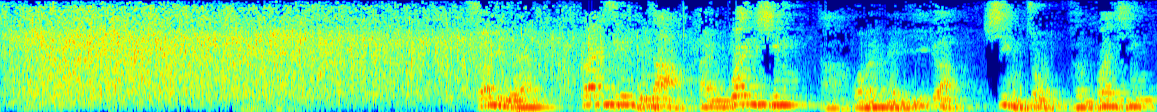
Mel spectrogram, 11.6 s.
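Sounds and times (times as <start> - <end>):
audience applause: 0.0 - 7.0
speech: 4.8 - 8.0, 8.6 - 11.5.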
